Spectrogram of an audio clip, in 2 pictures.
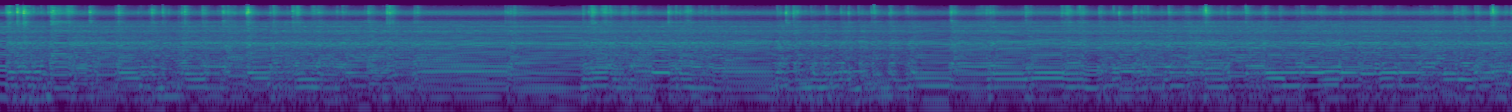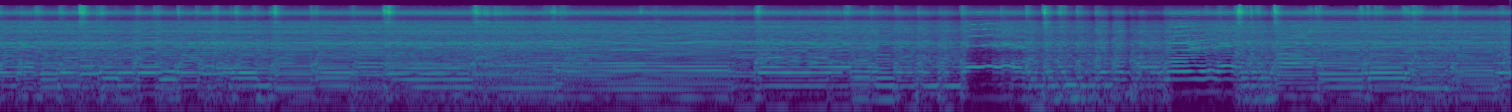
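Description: Electric guitar playing riffs and strummed chords with a drop-tune capo on the second fret, which frets every string but the low E, so the open low string sounds as a drop tuning. The playing runs continuously, with two brief breaks near the end.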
